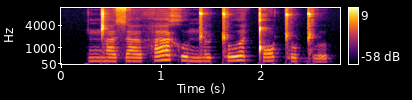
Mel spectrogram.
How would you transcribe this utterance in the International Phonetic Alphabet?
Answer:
ŋ͡ǁ a s a ɐ̯ h a x o ŋ͡ǁ ɵ ǁ o ɐ̯ ǃ ɔ ǁ o ɡ͡ǁ ʊ

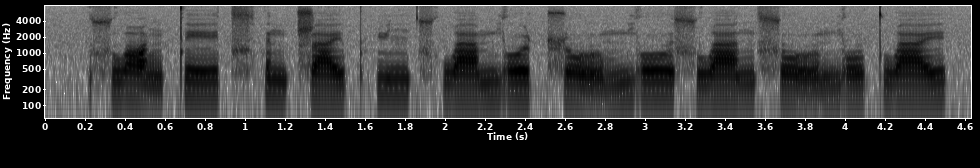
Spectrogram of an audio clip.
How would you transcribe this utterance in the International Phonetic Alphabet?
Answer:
s w ɑ̰˨˩ ŋ t̪ e˧˥ ɪ̯ t͡sʰ ə˧ n ʈ͡ʂ a˧˥ ɪ̯ pʰ y˥ n t͡sʰ w ä˧˥ m j o˥ ʊ̯ ʈ͡ʂ o̰˨˩ ʊ̯ m j o˥ ʊ̯ s w a˧˥ n s o̰˨˩ ʊ̯ n̪ j o˦ ʊ̯ t̪ w a˧˥ ɪ̯

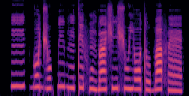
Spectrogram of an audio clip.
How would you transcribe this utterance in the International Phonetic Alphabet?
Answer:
ĩ˦ | ɡ ɔ˦ d͡ʒ o˧ k͡p i˦ b ĩ˧ t e˧ f ũ˨ ɡ͡b ã˧ ʃ i˧ ʃ u˧ j ɔ˧ t o˨ b a˧ f ɛ̃˨

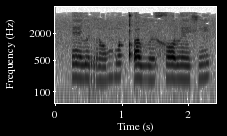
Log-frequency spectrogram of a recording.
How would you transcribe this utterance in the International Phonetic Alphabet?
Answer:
ɛ l ʊ r ɔ̃ m b ɔ̃ qʼ u v ə˞ x ɔ l ɛ̃ x ẽ

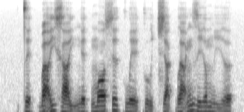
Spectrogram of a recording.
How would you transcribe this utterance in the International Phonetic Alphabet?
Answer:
t̪ e˨˩ t̚ ɓ a̰˧˥ j ɣ a˧˩ j ŋ e˨˩ t̚ m ɔ˨˦ s ɨ˧ k w e˨˩ k u˨˩ t͡ɕ a˨˩ k̚ l a̰˧˥ ŋ z i˧ ə̯ m i˨˩ ə̯

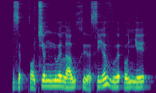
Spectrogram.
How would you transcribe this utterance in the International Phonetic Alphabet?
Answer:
z ə˨˩ p̚ t̪ ɔ̤˨˩ t͡ɕ əː˧ ŋ n u˧ ə̯ l a˨˦ w x ɨ˧˩ ə̯ s i˨˦ ə̯ v u˨˦ ə̯ ʔ o˨˦ ɲ e˦˥ t̚

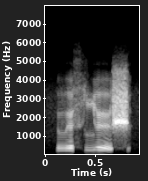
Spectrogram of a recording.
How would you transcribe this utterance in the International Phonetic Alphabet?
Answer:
β ʏ θ ʎ ʏ ʃ

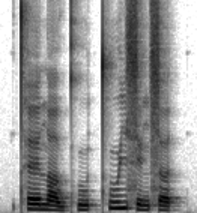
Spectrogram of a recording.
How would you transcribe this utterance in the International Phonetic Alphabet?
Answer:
t̪ʰ ɛː˧ n̪ aː˨˩ w kʰ uː˨ t̚ t̪ʰ uː˥ j s ɪ˨˧ ŋ s ɐ˨ t̚

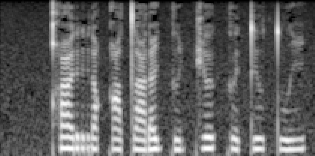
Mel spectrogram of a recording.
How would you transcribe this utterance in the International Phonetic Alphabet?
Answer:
qʰ ø r ʉ q ɤ tˤ ø ɾ i k ø c ø k ø t ʉ tʷ i

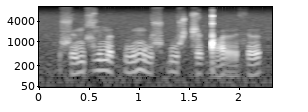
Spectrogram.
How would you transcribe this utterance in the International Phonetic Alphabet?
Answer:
s ʏ˩˧˩ m ɕ i˦ m ə˨˩˦ k͡p u˨˥ m u˨˩˦ s ɓ u˧˩ s ʈ͡ʂ ə˨˥ ɡ͡ǃ ɒ˩˧˩ r θ ə˨˥

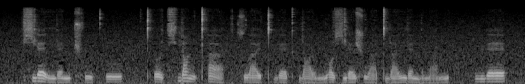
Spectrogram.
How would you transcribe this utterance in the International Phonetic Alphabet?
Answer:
ɕ j ɛ˥˩ l j ɛ˧˥ n ʈ͡ʂʰ u˨˩ pʰ u˥ | t̪ʰ ɤ˧˥ t͡ɕʰ j ɑ˥˧ ŋ t̪ʰ ä˥˩ | t͡s w a˧˥ ɪ̯ t̪ʰ ɥ ɛ˧˥ pʰ j ɑ˨˩ ʊ̯ n̪ w ɔ˥˩ ɕ j ɛ˧˥ ʂ w ä˨˩ t̪ j ä˧˥ l j ɛ˥˩ n̪ ɥ ɛ˩ n a˧˥ n | l ɥ ɛ˥

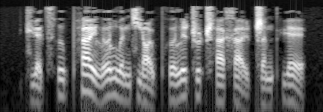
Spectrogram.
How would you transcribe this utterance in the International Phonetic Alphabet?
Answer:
t͡ɕ ɥ ɛ̰˨˩ t͡sʰ ɹ̩˥˧ pʰ a˥˩ ɪ̯ l ɤ˥ l w ə˧˥ n ɕ j ɑ̰˨˩ ʊ̯ pʰ ɤ˧˥ l i˥˧ ʈ͡ʂ u˥˩ ʈ͡ʂʰ ä˧˥ x a̰˨˩ ɪ̯ ʈ͡ʂ a˧˥ n pʰ ɥ ɛ˥˩

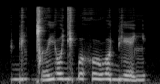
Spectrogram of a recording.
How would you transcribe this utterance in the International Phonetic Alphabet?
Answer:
bʲ ʉ ʎ ɡ͡ǀ ɵ j o ɟ i ɓ o x u w o bʲ e ʎ

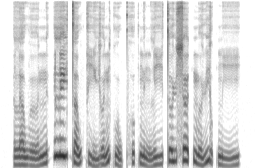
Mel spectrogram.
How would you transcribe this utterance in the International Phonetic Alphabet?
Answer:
l ɐ˨ w ɵ˨˥ n | l e˥ j t̪ ɐ˨˥ w k iː˨˩ j ɵ˨˥ n kʷ ɐ˨˩ w pʰ ʊ˧ k̚ n̪ ɪ˨˩ ŋ l iː˨˧ t̪ ɵ˥ ɥ s œː˥ t̚ m ɵ˨˥ ɥ j ʊ˧ k̚ m iː˨˧

